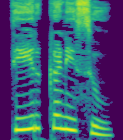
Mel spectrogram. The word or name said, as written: ತಾರ್ಕಣಸು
